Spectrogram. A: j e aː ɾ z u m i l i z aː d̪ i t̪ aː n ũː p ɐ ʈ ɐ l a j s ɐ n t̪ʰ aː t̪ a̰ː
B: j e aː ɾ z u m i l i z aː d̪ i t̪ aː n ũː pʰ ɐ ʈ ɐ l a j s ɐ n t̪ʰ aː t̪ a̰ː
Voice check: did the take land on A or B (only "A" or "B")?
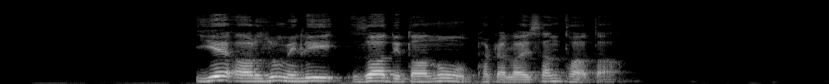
B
